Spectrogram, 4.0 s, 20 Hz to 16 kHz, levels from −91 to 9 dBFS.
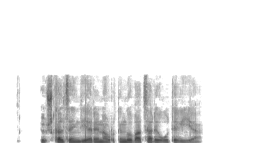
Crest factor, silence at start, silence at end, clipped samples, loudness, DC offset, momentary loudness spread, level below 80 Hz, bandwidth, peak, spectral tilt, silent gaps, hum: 22 dB; 0.6 s; 1 s; under 0.1%; -25 LUFS; under 0.1%; 12 LU; -68 dBFS; 8 kHz; -6 dBFS; -5 dB/octave; none; none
